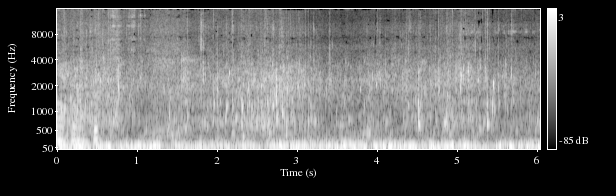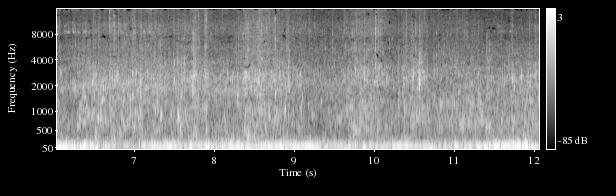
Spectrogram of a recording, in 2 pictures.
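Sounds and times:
water lapping over pebbles: 0:00.0 - 0:12.0
water trickles and splashes: 0:00.0 - 0:12.0
wind noise on microphone: 0:00.0 - 0:12.0.

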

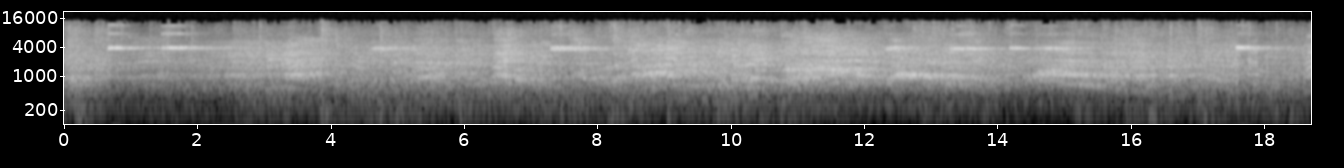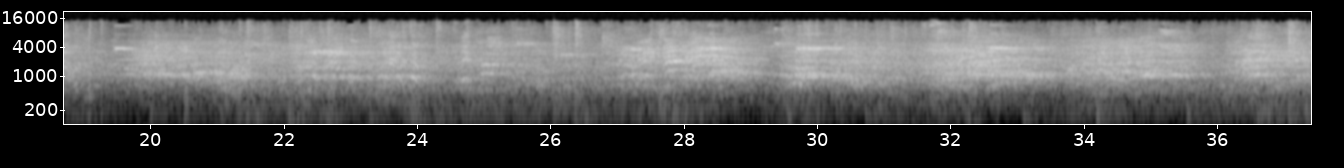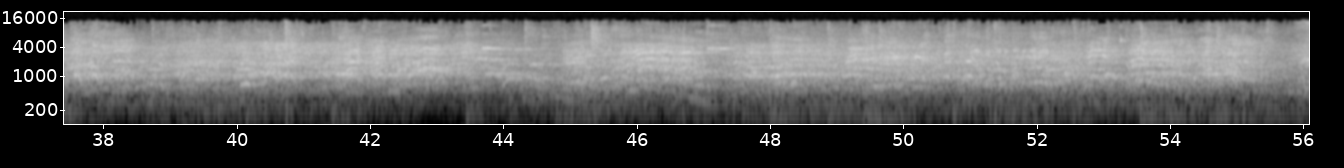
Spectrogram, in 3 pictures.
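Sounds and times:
people calling and shouting: 0:00.0 - 0:56.0
shoes squeaking on court: 0:25.2 - 0:27.4.

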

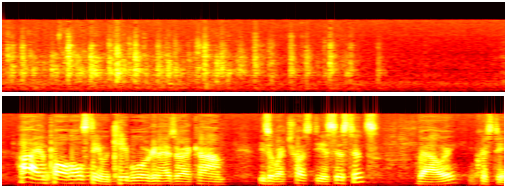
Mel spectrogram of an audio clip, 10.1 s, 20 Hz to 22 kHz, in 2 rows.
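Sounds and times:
metal rack rattling on casters: 0:00.0 - 0:04.0.

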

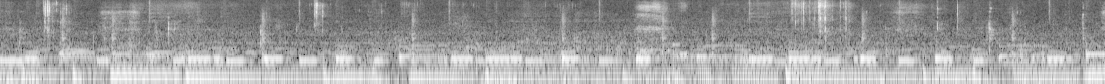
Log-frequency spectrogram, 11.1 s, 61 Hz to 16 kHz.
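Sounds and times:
background music with deep bass: 0:00.0 - 0:11.0
pizza cheese squishing: 0:07.7 - 0:11.0.

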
